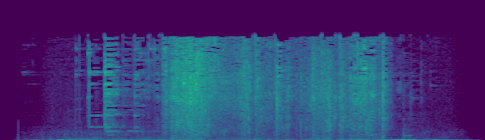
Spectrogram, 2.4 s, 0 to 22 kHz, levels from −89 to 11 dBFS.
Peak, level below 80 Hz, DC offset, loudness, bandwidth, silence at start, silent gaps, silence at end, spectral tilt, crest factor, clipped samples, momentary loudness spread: -8 dBFS; -44 dBFS; under 0.1%; -28 LUFS; 17 kHz; 0.25 s; none; 0.15 s; 1.5 dB/octave; 24 dB; under 0.1%; 11 LU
